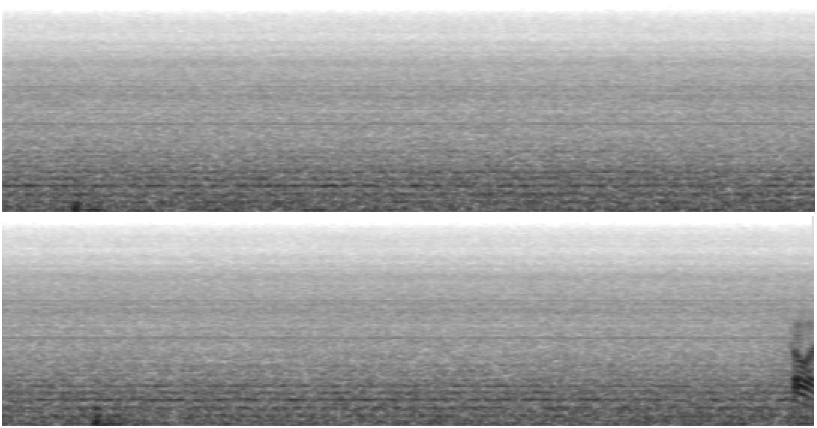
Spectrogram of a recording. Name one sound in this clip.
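Wheels rumble and bump over a runway.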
